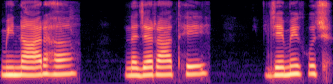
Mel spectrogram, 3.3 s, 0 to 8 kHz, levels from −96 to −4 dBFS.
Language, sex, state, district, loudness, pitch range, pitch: Chhattisgarhi, female, Chhattisgarh, Rajnandgaon, -15 LUFS, 230-255 Hz, 235 Hz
